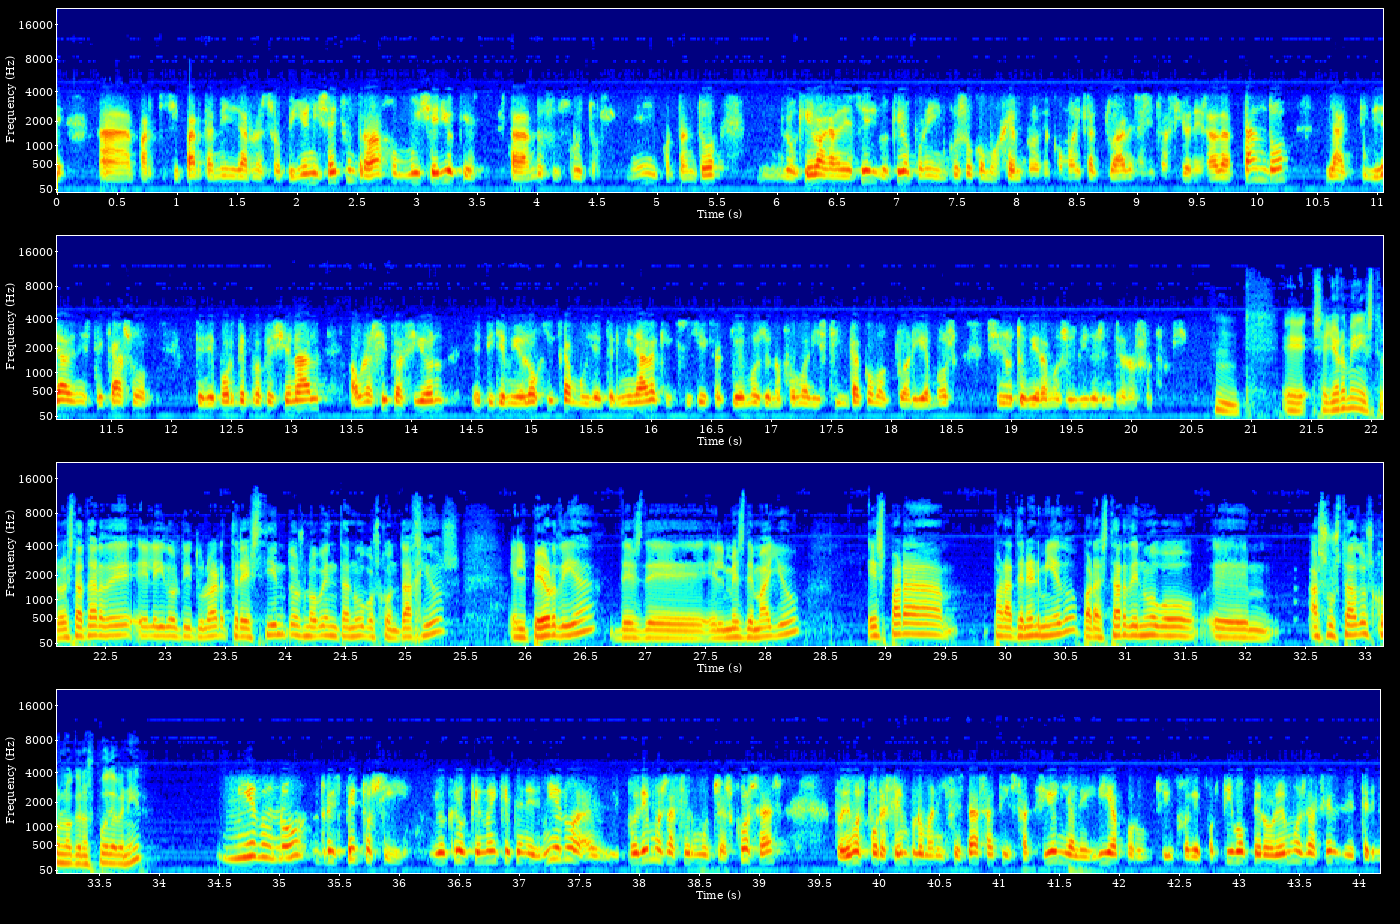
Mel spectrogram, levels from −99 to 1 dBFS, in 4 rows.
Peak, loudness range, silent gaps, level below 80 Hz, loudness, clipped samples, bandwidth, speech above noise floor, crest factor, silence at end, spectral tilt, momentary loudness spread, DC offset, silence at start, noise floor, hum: -2 dBFS; 3 LU; none; -60 dBFS; -24 LUFS; under 0.1%; 10.5 kHz; 41 dB; 22 dB; 0 s; -6.5 dB/octave; 11 LU; under 0.1%; 0 s; -65 dBFS; none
